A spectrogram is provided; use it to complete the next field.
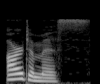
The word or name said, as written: artemis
